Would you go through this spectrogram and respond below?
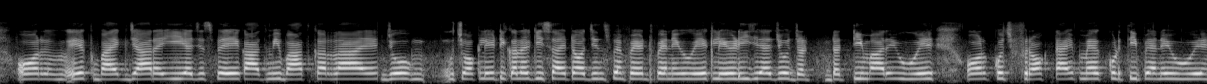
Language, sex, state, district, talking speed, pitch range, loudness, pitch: Hindi, female, Chhattisgarh, Raigarh, 205 wpm, 250-265 Hz, -14 LUFS, 255 Hz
